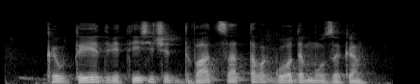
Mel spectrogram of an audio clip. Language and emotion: Russian, neutral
